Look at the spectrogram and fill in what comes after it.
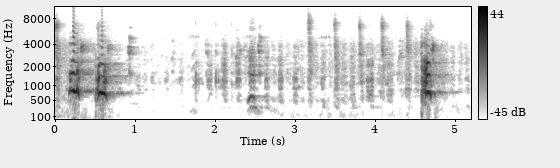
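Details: Wolf dog, a breed popular in Pakistan and Sindh, barking twice in quick succession, then soft panting and small noises, and a final single loud bark after a pause.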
